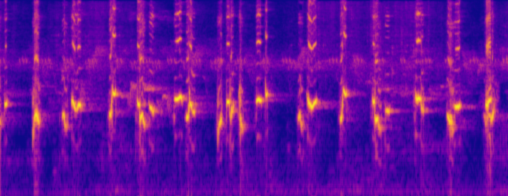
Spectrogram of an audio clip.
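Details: Yellow-vented bulbul giving a fighting call in the nggaruda uplik tarung style, meant to provoke rival birds: bubbly chattering notes in quick bursts, about two or three each second, over a faint steady high whine.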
